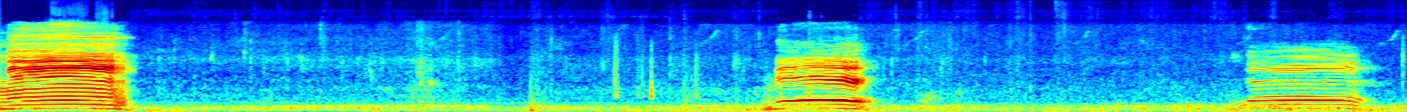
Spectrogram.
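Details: One of dozens of tame cattle herded across a large green grazing field calls to the others. Three separate full-throated moos come roughly five seconds apart, with quiet rustling in between.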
